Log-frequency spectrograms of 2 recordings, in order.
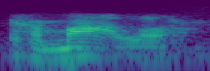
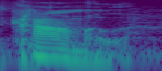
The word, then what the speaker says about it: Kamala: make it easy with Camala all right well and people want me to correct you it is Kamala Oh Come Out say that Kamala man can can you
